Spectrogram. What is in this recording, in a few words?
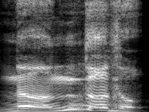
macho damage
